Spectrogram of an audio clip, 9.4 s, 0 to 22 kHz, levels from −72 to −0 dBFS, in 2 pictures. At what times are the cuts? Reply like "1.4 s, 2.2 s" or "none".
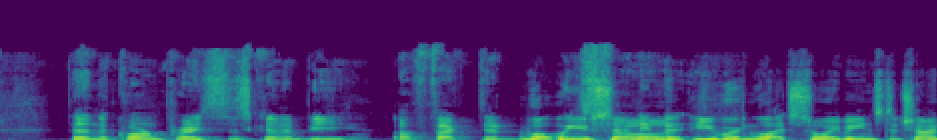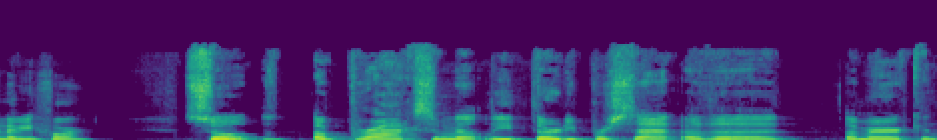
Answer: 1.9 s, 3.7 s, 6.2 s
